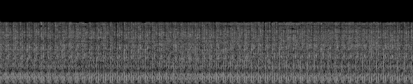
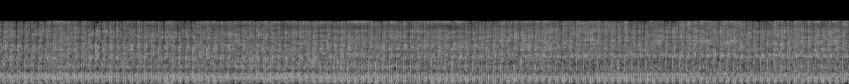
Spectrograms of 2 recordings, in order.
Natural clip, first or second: first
